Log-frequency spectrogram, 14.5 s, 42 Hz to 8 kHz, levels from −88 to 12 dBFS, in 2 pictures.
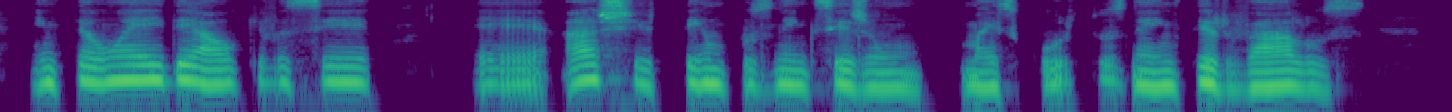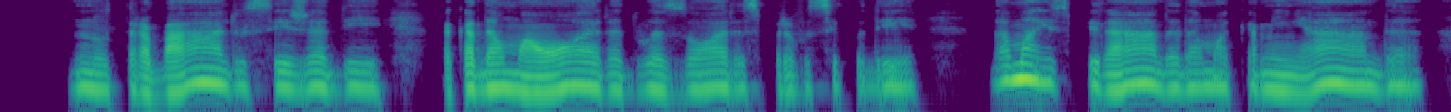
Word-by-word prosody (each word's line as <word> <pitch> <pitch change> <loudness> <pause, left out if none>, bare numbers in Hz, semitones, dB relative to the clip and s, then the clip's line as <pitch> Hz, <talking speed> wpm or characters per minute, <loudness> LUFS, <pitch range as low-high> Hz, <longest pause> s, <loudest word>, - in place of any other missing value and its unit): então 170 +2 0
é 195 0 +4
ideal 175 -4 +2
que 165 - -16
você, 175 +1 -2 0.5
eh, 155 +1 -7
ache 190 -1 +4 0.2
tempos 160 -4 -2
em 155 -1 0
que 135 - -10
sejam 140 -4 -2 0.2
mais 140 0 -3
curtos, 190 -6 -9
né, 155 - 0
intervalos 145 -2 -1 0.8
no 135 -2 -1
trabalho, 135 - +3
seja 140 0 -2
de 135 0 -5 0.3
a - - -6
cada 135 0 +3
1 120 -4 +4
hora, 135 +2 +3
2 125 -1 -5
horas 135 0 -1
pra 120 -2 -8
você 130 +1 -5
poder 70 -1 -6 0.3
dar 180 +2 0
uma 205 +1 +11
respirada, 155 -3 +1
dar 140 +1 -3
uma 140 0 -2
caminhada 145 +4 0
145 Hz, 140 wpm, -24 LUFS, 130-165 Hz, 0.8 s, uma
